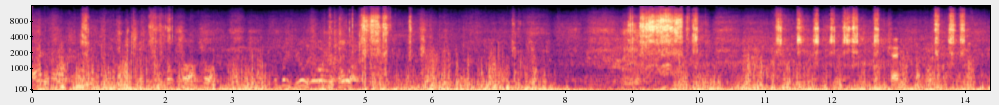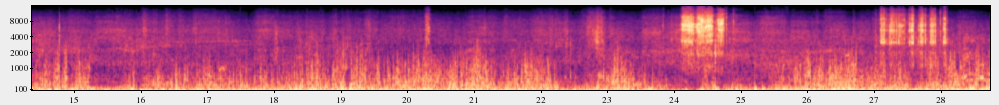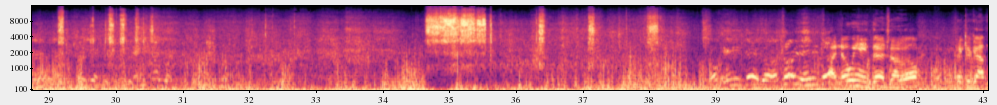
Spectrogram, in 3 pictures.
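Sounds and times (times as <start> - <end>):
wind buffeting microphone: 0.0 - 43.0
rapid high-pitched clicking: 27.1 - 28.2.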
